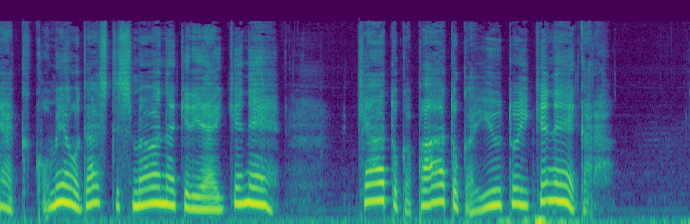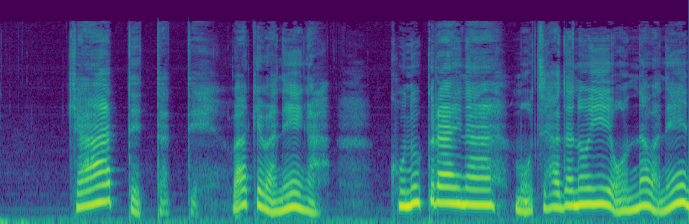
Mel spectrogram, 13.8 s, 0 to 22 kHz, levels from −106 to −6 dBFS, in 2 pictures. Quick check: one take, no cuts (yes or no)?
no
